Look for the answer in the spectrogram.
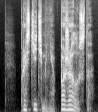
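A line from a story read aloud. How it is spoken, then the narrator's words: Whisper. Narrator (Russian): прошептала Малика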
